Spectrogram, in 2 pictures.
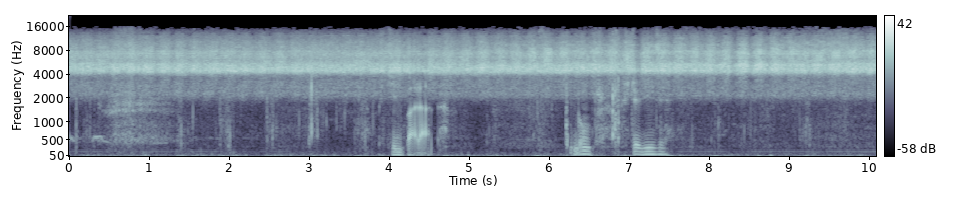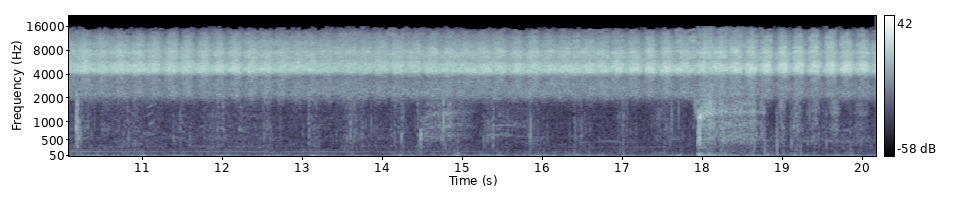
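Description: Cicadas drone in a loud, unbroken high-pitched buzz that fills the whole recording, with a few brief low thumps or knocks breaking in partway through.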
